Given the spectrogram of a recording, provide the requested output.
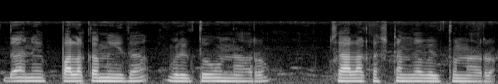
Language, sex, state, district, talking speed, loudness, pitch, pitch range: Telugu, male, Andhra Pradesh, Sri Satya Sai, 95 wpm, -16 LUFS, 150 Hz, 150-155 Hz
